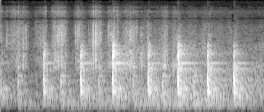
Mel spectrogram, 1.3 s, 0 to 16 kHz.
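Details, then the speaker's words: 2012 Ram 2500, passenger front wheel bearing and axle shaft removed: about eight dull knocks, roughly five a second, as the wheel is rocked; worn upper ball joint, driver side the same, non-greasable joints, likely factory. "well got the passenger side wheel bearing out and axle shaft out and while i'm saying these ball joints are bad"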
